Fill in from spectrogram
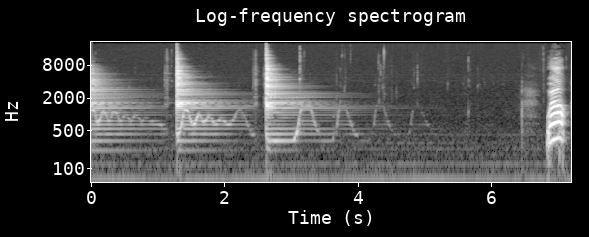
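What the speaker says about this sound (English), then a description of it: "If I wiggle my tongue around in my mouth, it sounds a little bit like a frog's jumping around." A mouth bow gives twanging plucked notes, three struck in turn, each ringing with a warbling, wobbling pitch as the tongue wiggles, frog-like, then a short squeak-like burst at the end.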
